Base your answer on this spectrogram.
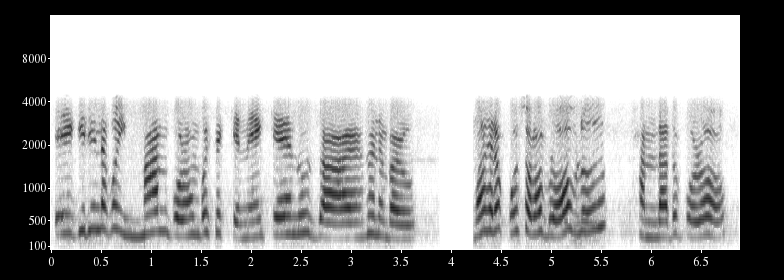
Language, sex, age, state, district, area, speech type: Assamese, female, 18-30, Assam, Morigaon, rural, conversation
